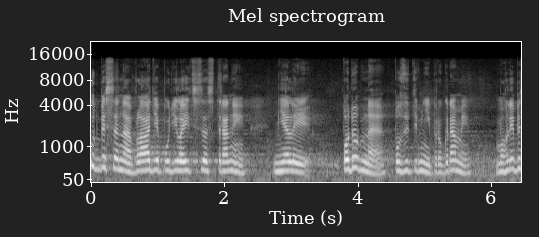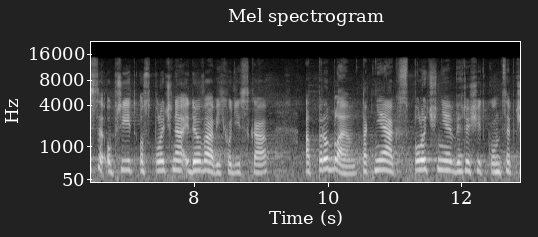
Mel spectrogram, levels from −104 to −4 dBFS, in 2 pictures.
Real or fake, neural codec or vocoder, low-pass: real; none; 14.4 kHz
